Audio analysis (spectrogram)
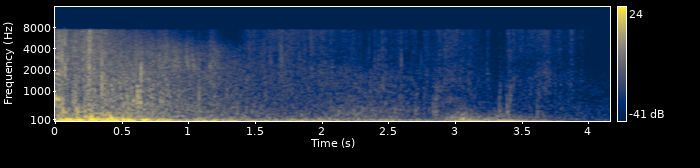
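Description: A Confringo spell blast in Hogwarts Legacy lands as a loud, deep explosive boom that rolls on as a low rumble for a few seconds, swells slightly again, then fades out.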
